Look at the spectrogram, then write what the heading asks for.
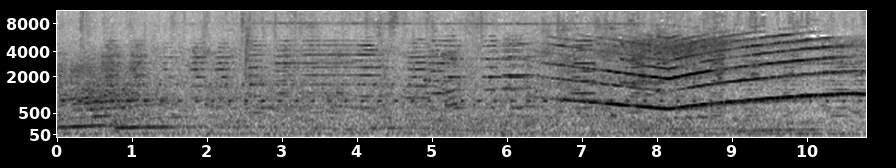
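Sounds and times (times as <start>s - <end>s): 
emergency vehicle siren wailing: 0.0s - 10.7s.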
